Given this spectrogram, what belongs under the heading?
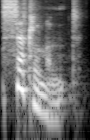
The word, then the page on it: settlement: British English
